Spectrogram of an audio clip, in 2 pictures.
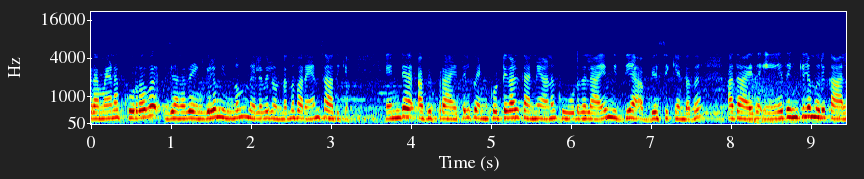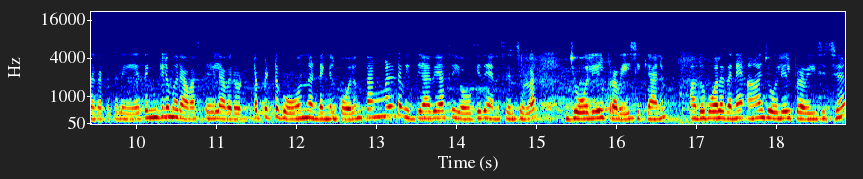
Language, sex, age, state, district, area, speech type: Malayalam, female, 18-30, Kerala, Idukki, rural, spontaneous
